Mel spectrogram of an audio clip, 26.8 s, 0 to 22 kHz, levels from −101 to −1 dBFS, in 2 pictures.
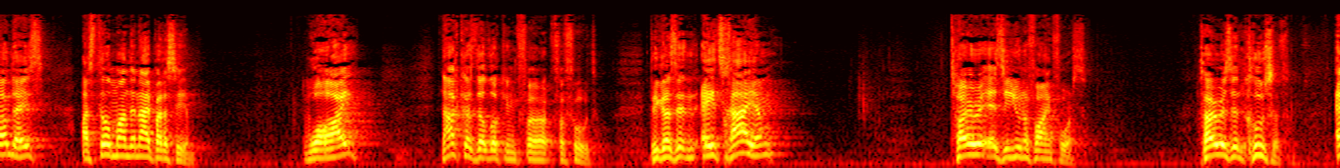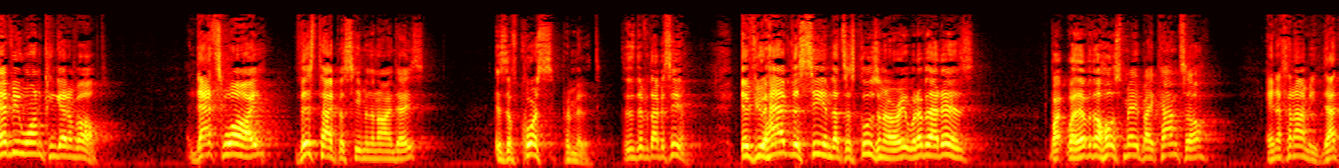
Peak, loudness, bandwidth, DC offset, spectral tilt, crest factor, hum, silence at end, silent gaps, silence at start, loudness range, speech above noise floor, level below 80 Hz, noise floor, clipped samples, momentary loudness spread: -6 dBFS; -23 LUFS; 16.5 kHz; under 0.1%; -3 dB/octave; 18 dB; none; 0 s; none; 0 s; 5 LU; 50 dB; -70 dBFS; -73 dBFS; under 0.1%; 16 LU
